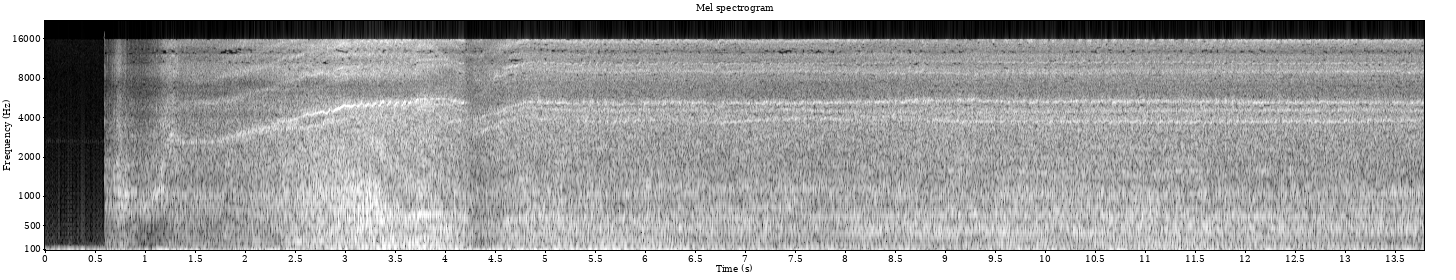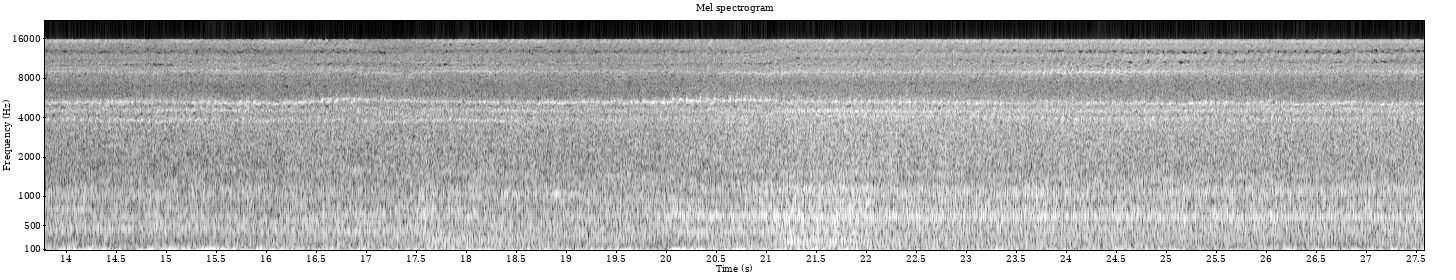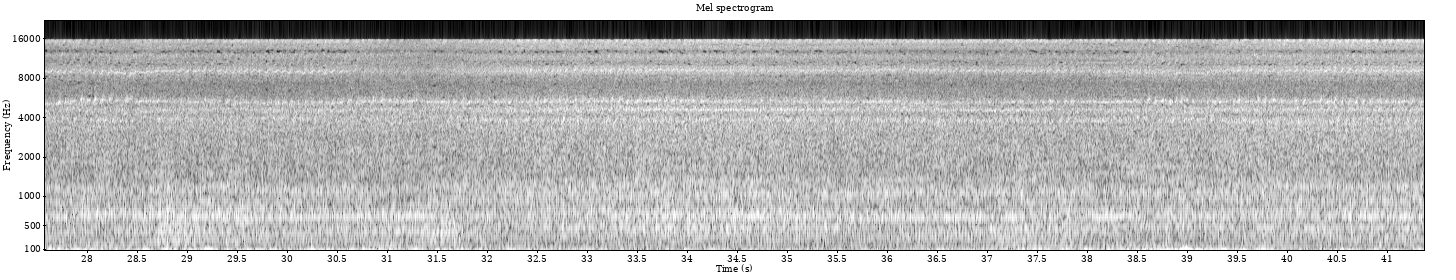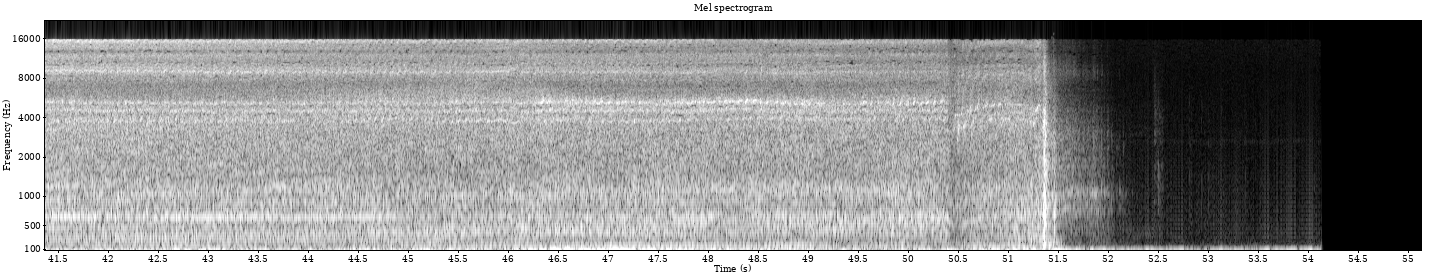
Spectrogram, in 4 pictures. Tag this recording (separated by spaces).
drone engine far flying h6 helicopter launch propeller quadrocopter startup warmup xy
